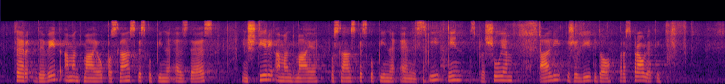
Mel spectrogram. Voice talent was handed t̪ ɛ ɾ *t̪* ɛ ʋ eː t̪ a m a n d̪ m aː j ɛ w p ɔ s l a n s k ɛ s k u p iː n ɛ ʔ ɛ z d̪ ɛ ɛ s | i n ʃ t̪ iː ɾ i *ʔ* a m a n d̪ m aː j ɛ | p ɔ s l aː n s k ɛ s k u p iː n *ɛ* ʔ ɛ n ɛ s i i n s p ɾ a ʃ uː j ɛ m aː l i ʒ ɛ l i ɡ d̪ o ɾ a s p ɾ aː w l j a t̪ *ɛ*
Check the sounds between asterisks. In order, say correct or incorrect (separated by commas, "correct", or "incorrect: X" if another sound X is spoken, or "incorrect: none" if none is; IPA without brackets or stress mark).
incorrect: d̪, correct, correct, incorrect: i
